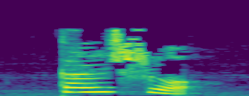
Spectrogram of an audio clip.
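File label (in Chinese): "干涉", Mandarin Chinese; hsk; chinese-flashcards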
